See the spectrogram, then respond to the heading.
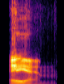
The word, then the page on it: AM: British English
